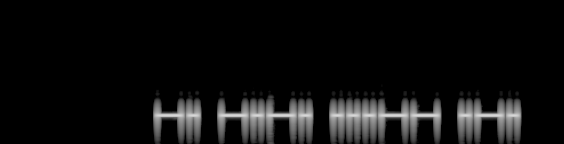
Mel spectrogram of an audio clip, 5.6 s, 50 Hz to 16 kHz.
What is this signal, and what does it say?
Morse code, heard as a keyed tone, about 15 wpm, 700 Hz. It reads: NC3R
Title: USA Call Signs - 4 Characters - Repeated 2x - 15wpm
